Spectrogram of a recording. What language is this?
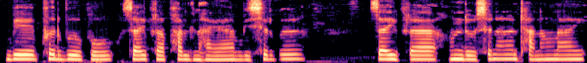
Bodo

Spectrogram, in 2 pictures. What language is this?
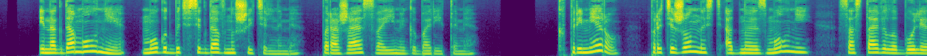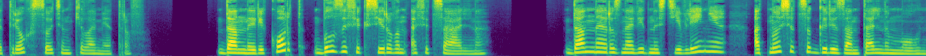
Russian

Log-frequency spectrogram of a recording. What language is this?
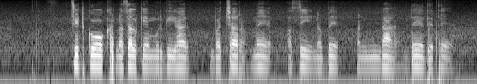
Chhattisgarhi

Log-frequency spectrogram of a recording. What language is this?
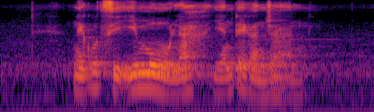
Swati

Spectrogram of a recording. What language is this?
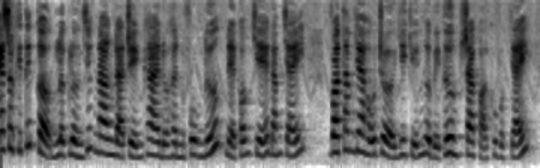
Vietnamese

